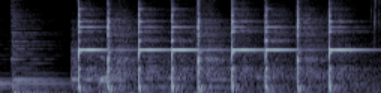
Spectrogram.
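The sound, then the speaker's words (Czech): A drinking glass is tapped like a small drum as a musical improvisation, in a quick, steady drumming rhythm, about ten bright clinks in a row, each leaving a high ringing tone that carries between strikes. No one speaks. “Takže vážení posluchači, to, co slyšíte, to je hudební improvizace mého dnešního hosta v pořadu cestování, nebo lépe řečeno na cestách”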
